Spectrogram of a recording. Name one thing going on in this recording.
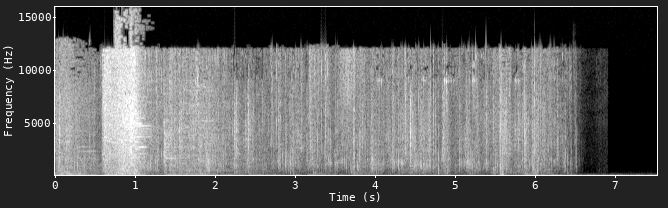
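A deep rumbling roar fills the air and then cuts off.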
